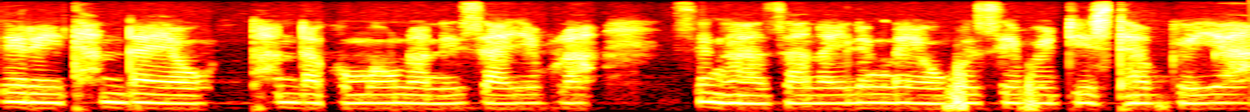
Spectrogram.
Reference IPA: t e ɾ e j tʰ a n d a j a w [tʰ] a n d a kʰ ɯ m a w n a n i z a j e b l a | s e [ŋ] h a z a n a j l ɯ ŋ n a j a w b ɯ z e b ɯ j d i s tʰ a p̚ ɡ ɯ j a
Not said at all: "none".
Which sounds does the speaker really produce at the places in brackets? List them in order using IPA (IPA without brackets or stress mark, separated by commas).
tʰ, ŋ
